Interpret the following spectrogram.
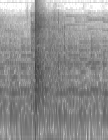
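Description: Starter's pistol fired once, under a second in: a single sharp crack with a short ring-out that starts the race. Music plays steadily underneath.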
